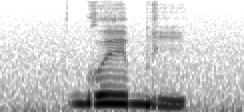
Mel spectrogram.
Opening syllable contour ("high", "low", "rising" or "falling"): high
